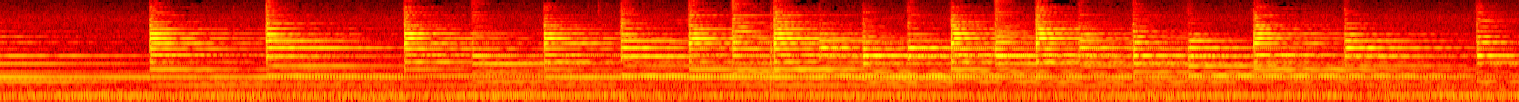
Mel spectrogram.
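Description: Bells ringing a slow melody: single struck notes, one every half second to a second, each ringing on and fading as the next comes in.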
